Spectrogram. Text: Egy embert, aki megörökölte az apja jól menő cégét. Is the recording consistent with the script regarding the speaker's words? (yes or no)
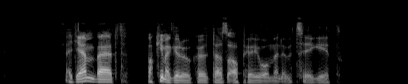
yes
